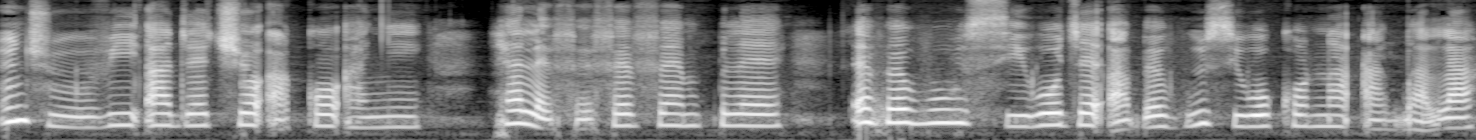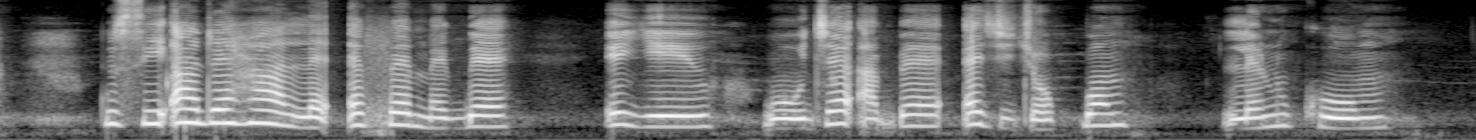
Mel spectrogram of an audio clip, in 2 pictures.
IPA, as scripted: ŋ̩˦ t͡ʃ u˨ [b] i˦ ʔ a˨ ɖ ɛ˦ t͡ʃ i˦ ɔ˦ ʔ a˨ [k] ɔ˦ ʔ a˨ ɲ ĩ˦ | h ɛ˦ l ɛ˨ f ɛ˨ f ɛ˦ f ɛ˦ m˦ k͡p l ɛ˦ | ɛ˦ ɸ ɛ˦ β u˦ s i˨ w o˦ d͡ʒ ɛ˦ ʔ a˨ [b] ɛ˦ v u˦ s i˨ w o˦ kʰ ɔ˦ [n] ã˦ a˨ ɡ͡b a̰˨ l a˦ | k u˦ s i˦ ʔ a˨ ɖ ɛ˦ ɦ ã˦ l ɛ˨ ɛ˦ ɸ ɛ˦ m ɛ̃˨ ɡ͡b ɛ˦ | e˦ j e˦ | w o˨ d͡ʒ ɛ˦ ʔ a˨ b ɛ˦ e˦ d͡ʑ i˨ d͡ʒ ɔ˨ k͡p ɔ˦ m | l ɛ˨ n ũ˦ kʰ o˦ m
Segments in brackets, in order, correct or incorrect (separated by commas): incorrect, correct, correct, correct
